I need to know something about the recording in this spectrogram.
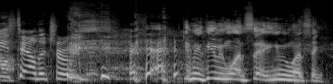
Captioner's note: laughing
